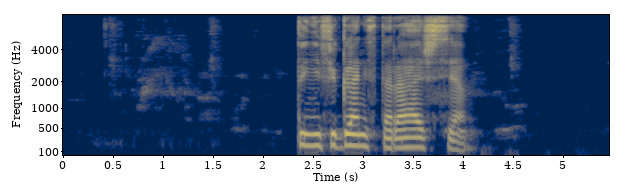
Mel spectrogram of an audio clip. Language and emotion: Russian, angry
